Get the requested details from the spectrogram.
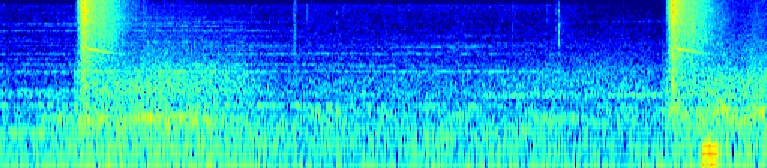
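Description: A firework launches with a sharp whoosh.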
